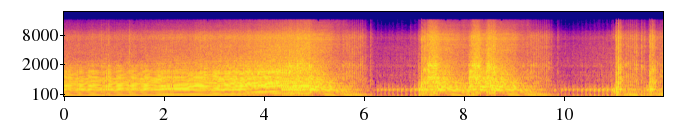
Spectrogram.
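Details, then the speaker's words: Kawasaki Z400 two-stroke after rejetting (170 main, needle on last ring, spark arrestor removed) revs cleanly and returns to a steady crisp idle without bogging; runs healthy, though it has a minor exhaust leak at the muffler slip joint. "Sounds good to me."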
